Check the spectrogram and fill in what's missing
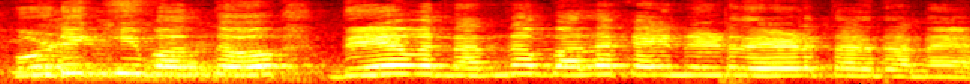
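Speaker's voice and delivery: high-pitched, rhythmic pulpit refrain; fervent preaching. Real, not acted. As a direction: preach it as impassioned question and answer.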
